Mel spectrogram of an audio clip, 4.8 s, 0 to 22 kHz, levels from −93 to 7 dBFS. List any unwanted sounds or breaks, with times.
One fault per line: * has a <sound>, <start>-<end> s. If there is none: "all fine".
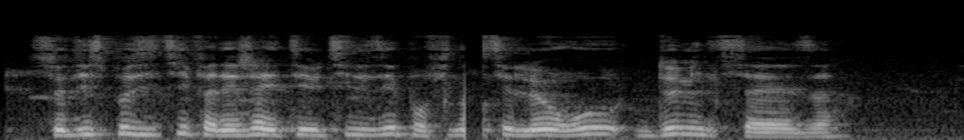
* has a dropout, 2.3-2.4 s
